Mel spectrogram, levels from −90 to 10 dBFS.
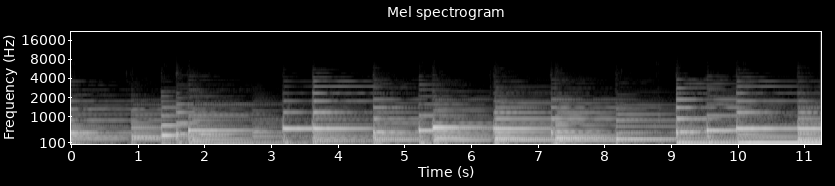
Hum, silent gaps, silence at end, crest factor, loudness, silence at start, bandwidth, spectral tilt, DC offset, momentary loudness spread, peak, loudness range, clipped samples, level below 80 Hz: none; none; 0 s; 16 dB; -18 LUFS; 0 s; 3.8 kHz; -12.5 dB/octave; under 0.1%; 12 LU; -2 dBFS; 4 LU; under 0.1%; -44 dBFS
